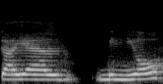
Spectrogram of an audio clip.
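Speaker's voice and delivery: name said with French accent, French pronunciation. Saying a French player's name the French way: French accent on the name. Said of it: "Great accent".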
